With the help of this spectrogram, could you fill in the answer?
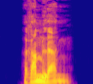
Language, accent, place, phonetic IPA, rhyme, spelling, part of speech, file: German, Germany, Berlin, [ˈʁamlɐn], -amlɐn, Rammlern, noun, De-Rammlern.ogg
- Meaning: dative plural of Rammler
